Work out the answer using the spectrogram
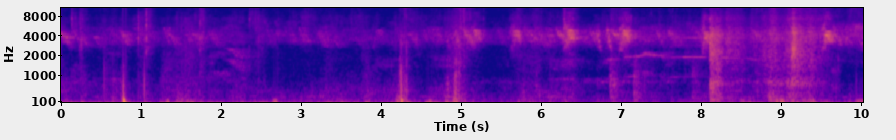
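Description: Birds chirping steadily, with several sharp knocks, the loudest about a second in.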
